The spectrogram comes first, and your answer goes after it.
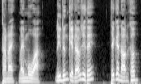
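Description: A man's voice: medium pitch, rapid-fire, no room sound, studio quality, natural voice. A man voicing a rude, swaggering schoolboy bully, talking bluntly and crudely in a storytelling reading. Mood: angry.

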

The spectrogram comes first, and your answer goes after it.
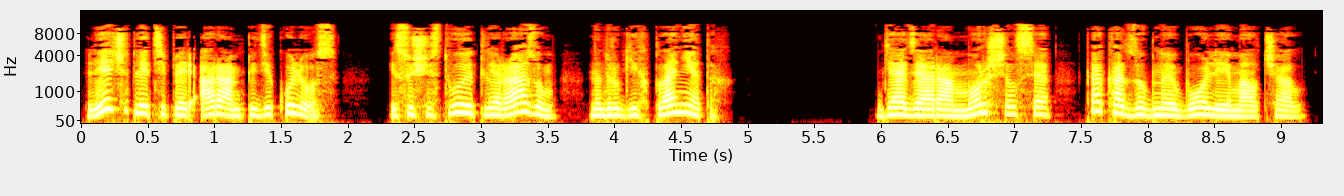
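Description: A woman narrating an audiobook in a lively, humorous storytelling manner. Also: lowish voice, normal speed, no room sound, clean studio sound.

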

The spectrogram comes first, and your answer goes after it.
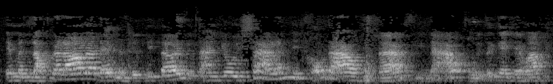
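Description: Male monk, lively storytelling sermon, very echoey hall, distant mic, faint hiss. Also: high-pitched, quick pace. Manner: chatty, animated storytelling with laughter and repetitions. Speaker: monk teaching dharma.

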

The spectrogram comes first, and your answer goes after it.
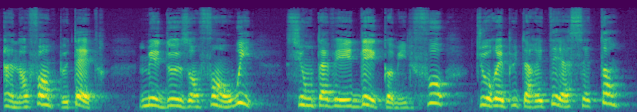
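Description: A woman voicing a pompous, touchy male egg who lectures in a scornful, lofty way, with a husky voice. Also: a little high, expressive, moderate pace, voice pushed up. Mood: lecturing. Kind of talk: storybook reading.

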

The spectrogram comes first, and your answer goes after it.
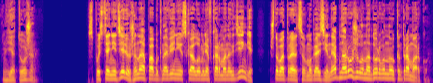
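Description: A man narrating an audiobook in an ironic, lively storytelling manner. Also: mid-range voice, quick pace, dry recording, studio quality.

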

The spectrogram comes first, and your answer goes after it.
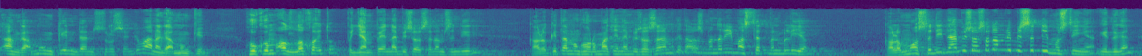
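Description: A man preaching and answering questions at a religious study session, fast and emphatic, with many rhetorical questions. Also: fairly high pitch, in a large hall, slight background noise.

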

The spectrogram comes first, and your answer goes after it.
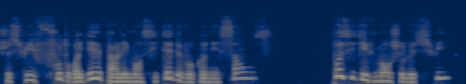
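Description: A woman reading an audiobook voices a kindly, effusive old gentleman father, emphatic and solemn in his blessings. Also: low voice, big pitch swings, moderate pace, no room sound, studio quality.

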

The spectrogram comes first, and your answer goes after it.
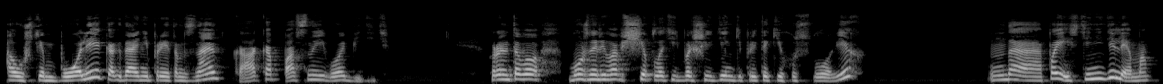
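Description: A woman narrating a comic novel as an audiobook in a lively, playful manner, voicing the characters. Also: mid-range voice, normal speed. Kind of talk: scripted narration with voiced characters.

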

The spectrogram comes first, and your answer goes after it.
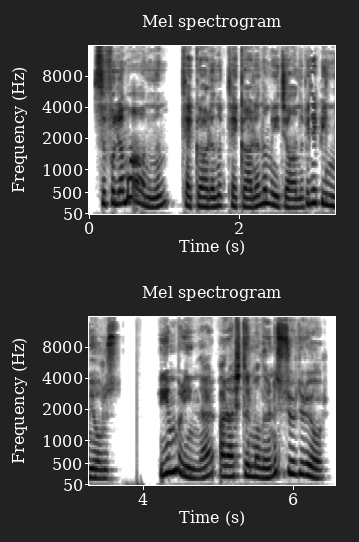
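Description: A woman's voice: on the high side, moderate pace, warm tone, close to an everyday voice. A woman reading an audiobook voices an invisible boy who speaks earnestly and with command. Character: invisible boy, eager to calm others. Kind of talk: audiobook character voice.

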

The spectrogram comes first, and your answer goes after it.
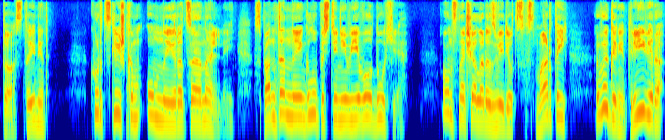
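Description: A man's voice: high voice, mellow, no room sound, studio quality. A man narrating first-person fiction as an audiobook reader, in a wry, smug manner.

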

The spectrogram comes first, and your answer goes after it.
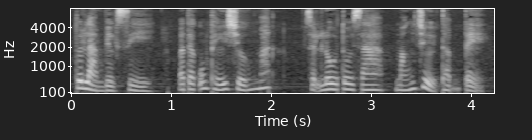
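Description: A woman narrating a first-person family story as an audiobook, in a steady, earnest reading. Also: on the low side, a little fast, slightly rough.

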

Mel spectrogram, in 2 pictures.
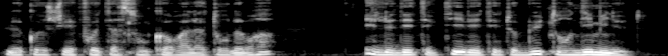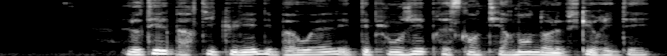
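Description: A man narrating a detective story in a steady, measured storytelling manner. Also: medium pitch, husky. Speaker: audiobook narrator.

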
